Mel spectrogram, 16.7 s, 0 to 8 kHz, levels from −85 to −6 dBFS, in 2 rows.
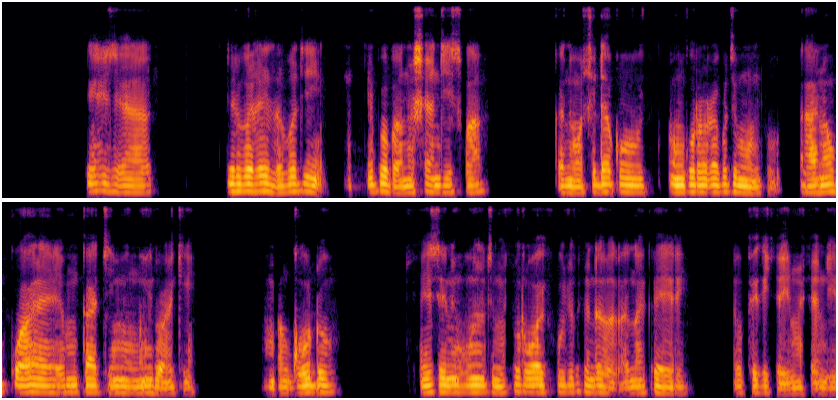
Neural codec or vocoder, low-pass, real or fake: vocoder, 22.05 kHz, 80 mel bands, WaveNeXt; 7.2 kHz; fake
